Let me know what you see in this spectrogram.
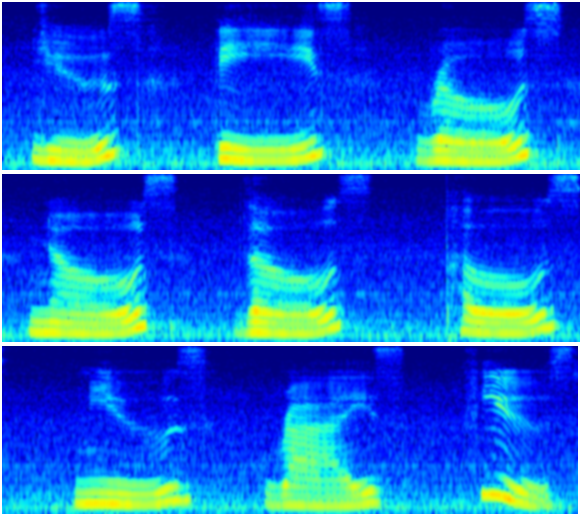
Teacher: So that E is hopping over that one consonant, that S, to make the vowel say its name. And then that S is acting like a Z. We don't spell it with a Z, no Z's, but it has that Z sound.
